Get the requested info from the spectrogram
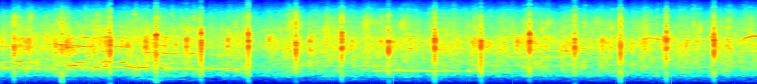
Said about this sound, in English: So if you're here and you are active duty or you've served or you're a vet, I want you to stand up real quick because I feel like you deserve an applause.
